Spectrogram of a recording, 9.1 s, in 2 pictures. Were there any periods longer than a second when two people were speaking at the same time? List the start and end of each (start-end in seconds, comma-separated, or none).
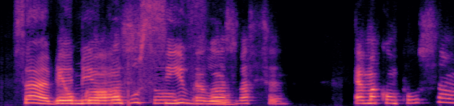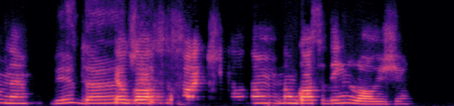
0.5-2.4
